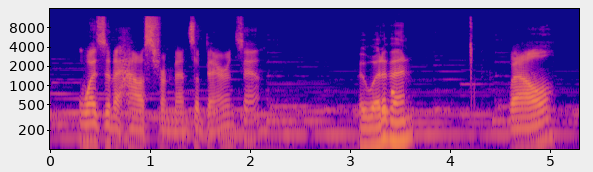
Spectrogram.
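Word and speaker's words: Menzoberranzan: And I'm pronouncing that Menza Berenzan because that's the way Bob Salvatore pronounces it.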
